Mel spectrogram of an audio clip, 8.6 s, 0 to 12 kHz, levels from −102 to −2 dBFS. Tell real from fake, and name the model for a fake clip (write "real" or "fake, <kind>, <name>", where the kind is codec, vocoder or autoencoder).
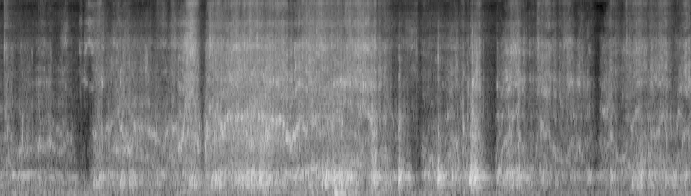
fake, codec, HILCodec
